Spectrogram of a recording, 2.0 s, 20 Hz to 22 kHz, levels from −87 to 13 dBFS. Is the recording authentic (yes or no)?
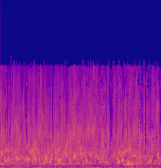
no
